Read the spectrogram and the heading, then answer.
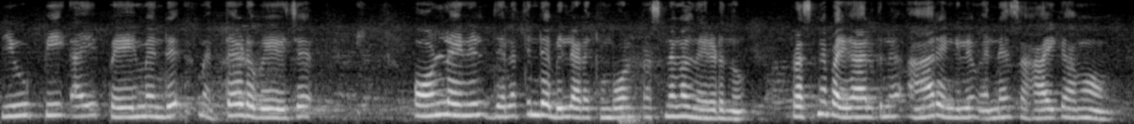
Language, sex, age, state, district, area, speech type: Malayalam, female, 45-60, Kerala, Pathanamthitta, rural, read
